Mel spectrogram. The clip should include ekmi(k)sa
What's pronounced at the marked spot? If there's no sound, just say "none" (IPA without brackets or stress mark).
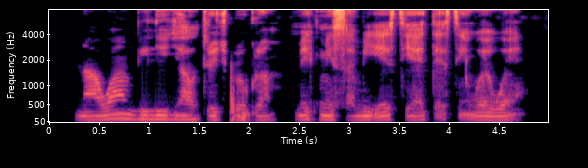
none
